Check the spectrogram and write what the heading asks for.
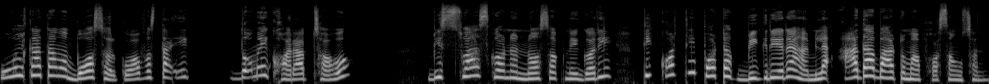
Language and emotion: Nepali, disgusted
